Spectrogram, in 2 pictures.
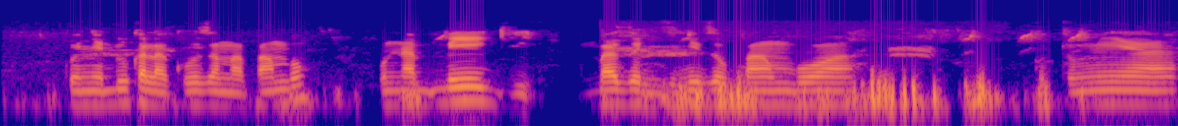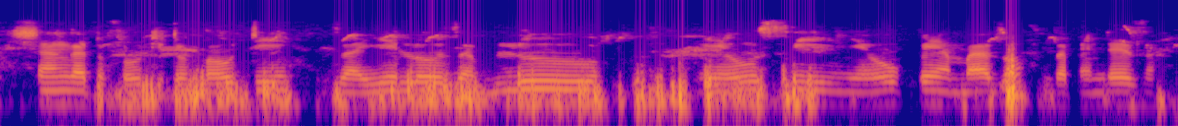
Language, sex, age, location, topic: Swahili, male, 18-24, Kisii, finance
